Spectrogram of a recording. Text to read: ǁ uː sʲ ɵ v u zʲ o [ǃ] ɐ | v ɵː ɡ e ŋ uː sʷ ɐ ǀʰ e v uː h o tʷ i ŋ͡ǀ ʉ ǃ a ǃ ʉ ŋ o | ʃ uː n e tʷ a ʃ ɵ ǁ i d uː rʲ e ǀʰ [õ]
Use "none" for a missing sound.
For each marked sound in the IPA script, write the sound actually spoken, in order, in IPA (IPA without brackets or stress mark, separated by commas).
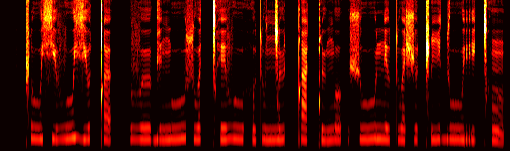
ǃ, õ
